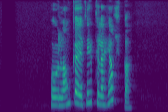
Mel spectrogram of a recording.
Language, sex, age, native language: Icelandic, female, 40-49, Icelandic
